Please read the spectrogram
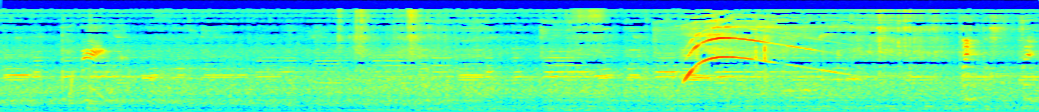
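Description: Low music and voices playing from a tablet's speaker, with a short melody that comes and goes. About eight and a half seconds in comes the loudest sound, a clear whistle-like tone that shoots up in pitch and then slides down over about two seconds.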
